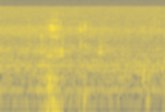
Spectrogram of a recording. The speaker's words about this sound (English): Thought I'd take a quick sip of that.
